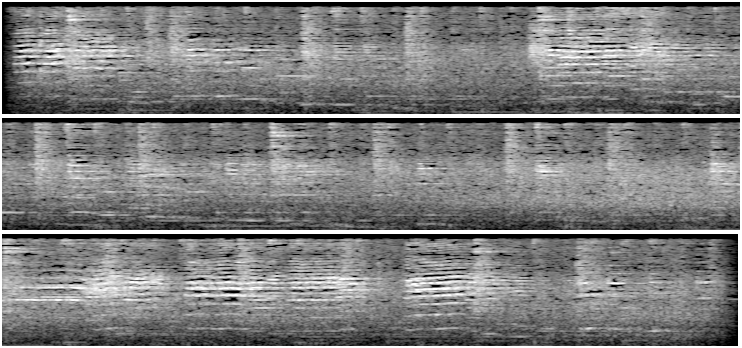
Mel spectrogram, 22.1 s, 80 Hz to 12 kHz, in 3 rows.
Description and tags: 26.08.09: Poznan/Poland. The Sieroca street near the Old Market. The Cafe Fantazja: the music is audible on it's corridor. Evening.
cafe, center, club, corridor, fantazja, music, oldtown, poznan, pub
